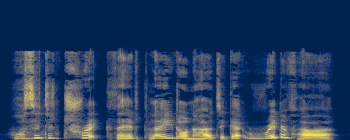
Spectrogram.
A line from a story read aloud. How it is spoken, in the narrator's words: Amelia Jane wailed aloud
